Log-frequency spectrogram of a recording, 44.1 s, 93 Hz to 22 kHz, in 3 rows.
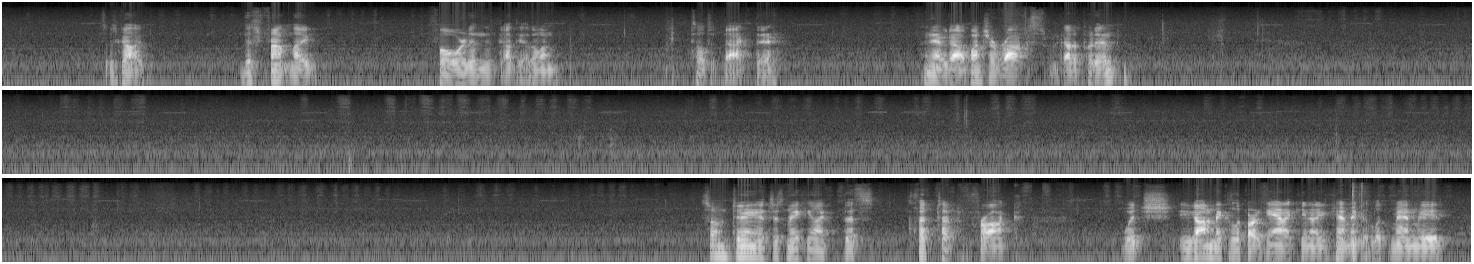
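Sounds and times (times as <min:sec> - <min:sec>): steady low hum: 0:00.0 - 0:44.0
pencil scratching on paper: 0:13.0 - 0:16.6, 0:17.6 - 0:20.8, 0:21.5 - 0:36.0, 0:38.7 - 0:40.9
sharp click: 0:42.8 - 0:43.1.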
